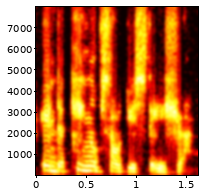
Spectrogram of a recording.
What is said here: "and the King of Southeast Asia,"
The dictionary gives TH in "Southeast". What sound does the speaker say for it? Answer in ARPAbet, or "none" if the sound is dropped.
T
